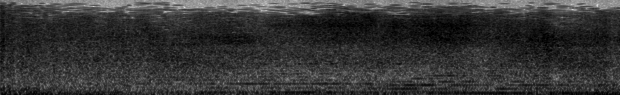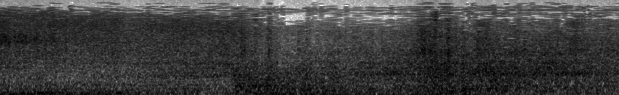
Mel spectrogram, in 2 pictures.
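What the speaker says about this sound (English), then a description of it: "blade off testing is normally top secret, but for the first time, Rolls-Royce have released this footage" A Rolls-Royce jet engine during a blade-off test, a loud, continuous roaring rumble of a turbofan running at high power with a brief shift near the end, heard up close with no voices.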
